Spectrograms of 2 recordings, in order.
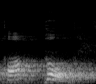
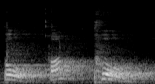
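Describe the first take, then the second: First: Said in the usual way. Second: "Po, copo" said syllable by syllable, very slowly; teacher building "copo" from "po"; slow sounding out. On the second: Shown as a demonstration. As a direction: stretch "Po, copo" apart, slowly. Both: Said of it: "a sílaba po".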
